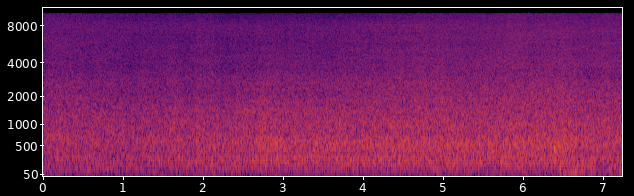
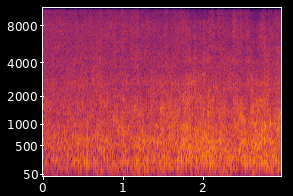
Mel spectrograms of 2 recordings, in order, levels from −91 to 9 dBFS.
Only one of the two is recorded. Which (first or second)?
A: first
